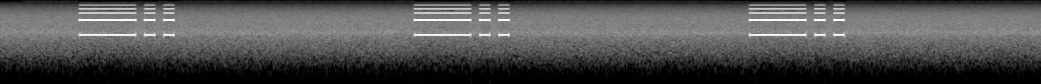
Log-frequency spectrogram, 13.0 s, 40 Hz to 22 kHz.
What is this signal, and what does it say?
Beep code, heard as beeps from a small speaker, played three times, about 1600 Hz. 1 long, 2 short. In Award, IBM and AMI BIOS tables: video adapter failure.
